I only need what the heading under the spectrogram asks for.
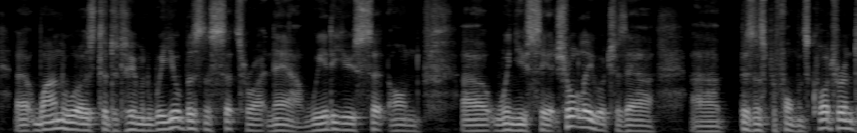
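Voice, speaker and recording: Someone with an Australian accent speaks at a fairly quick pace with ordinary pitch variation against a quiet background. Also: man. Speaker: hospitality business consultant. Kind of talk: webinar presentation. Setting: online webinar with screen share. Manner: hesitant, many fillers.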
